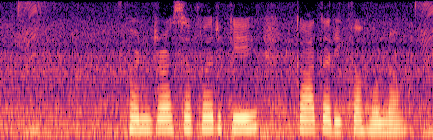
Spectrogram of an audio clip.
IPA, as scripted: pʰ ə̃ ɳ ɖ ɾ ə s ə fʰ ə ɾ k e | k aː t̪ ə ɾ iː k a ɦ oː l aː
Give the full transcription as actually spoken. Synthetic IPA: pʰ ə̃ ɳ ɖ ɾ a s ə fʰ ə ɾ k e | k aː t̪ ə ɾ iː k a ɦ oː l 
